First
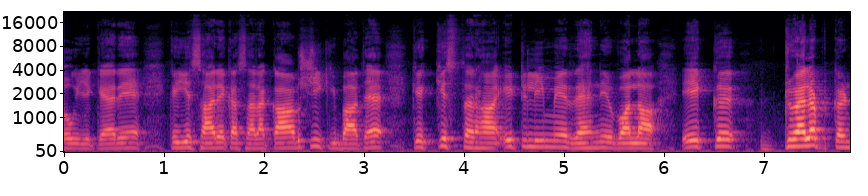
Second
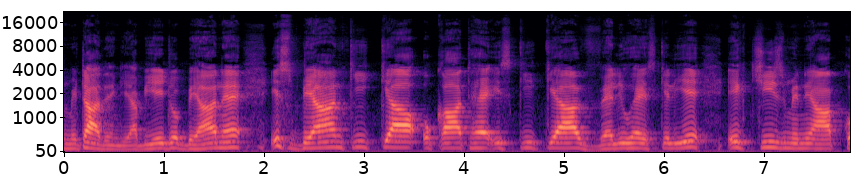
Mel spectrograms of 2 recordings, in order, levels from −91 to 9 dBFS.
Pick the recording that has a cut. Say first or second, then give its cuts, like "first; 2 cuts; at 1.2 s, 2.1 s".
first; 1 cut; at 2.4 s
